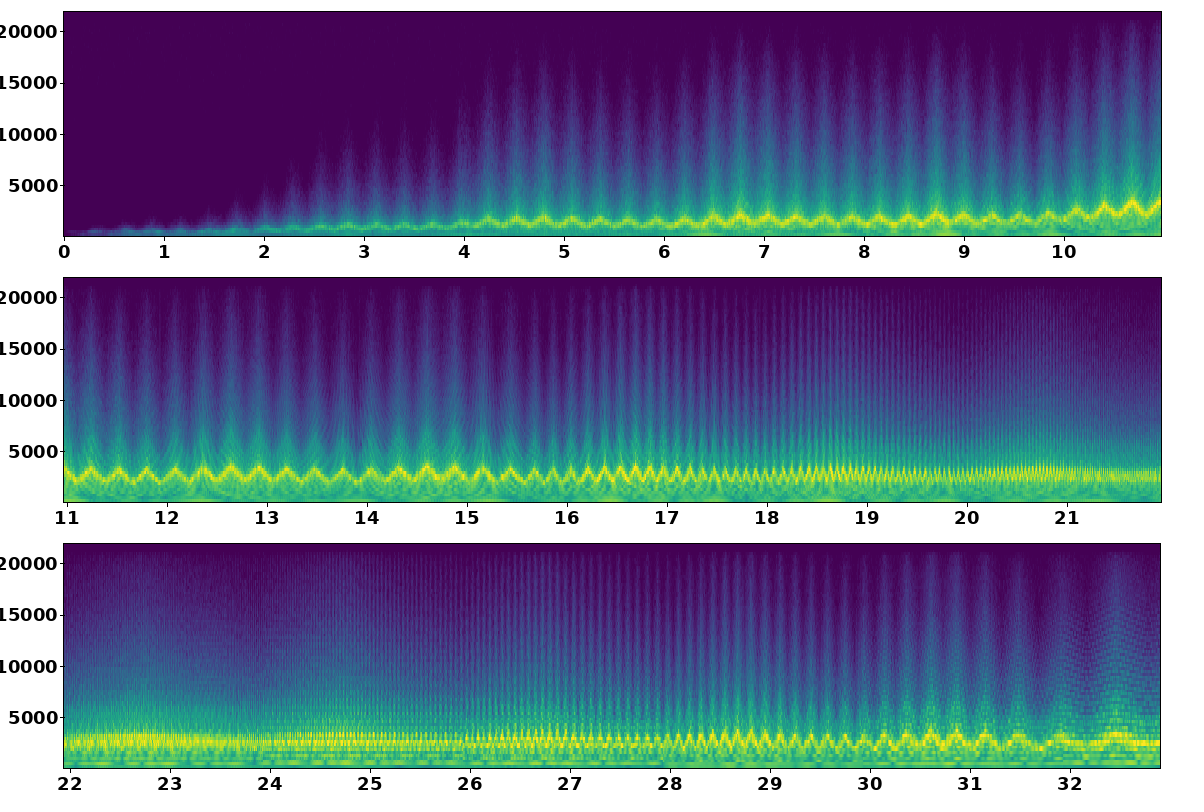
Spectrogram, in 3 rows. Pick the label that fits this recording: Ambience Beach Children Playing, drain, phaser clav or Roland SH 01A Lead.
Roland SH 01A Lead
